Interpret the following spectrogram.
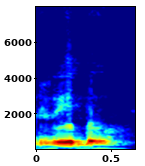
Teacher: با پر یہاں پر قلقلہ کریں گے، قلقلہ یعنی کہ آواز کو ہم باؤنس کریں گے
